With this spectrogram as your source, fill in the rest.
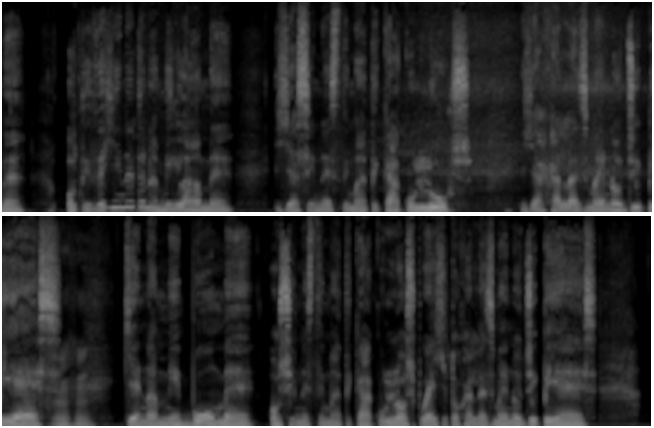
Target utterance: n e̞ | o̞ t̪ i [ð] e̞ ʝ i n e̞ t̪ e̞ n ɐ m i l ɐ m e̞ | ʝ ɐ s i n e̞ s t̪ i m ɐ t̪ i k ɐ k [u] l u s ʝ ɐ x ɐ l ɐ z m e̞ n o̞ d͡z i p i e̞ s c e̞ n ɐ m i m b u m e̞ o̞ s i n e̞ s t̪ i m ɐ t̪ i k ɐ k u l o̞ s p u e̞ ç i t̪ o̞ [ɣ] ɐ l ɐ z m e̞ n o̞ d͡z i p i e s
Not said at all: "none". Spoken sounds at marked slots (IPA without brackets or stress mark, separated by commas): ð, u, x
